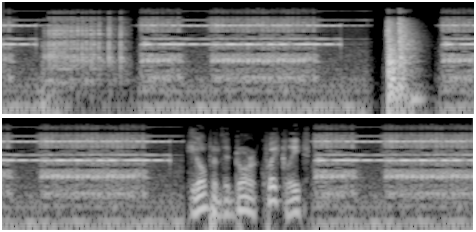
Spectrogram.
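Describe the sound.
A telephone bell rings steadily, insistently and loudly while a man speaks over it; a brief thud and some rustling interrupt partway through.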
